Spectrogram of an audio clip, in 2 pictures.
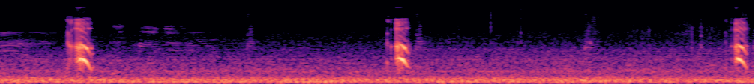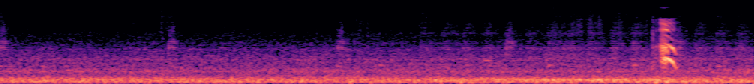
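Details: A young girl in a car gives four sharp, brief voiced hiccups at irregular intervals over steady low engine rumble: a bout of hiccups.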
